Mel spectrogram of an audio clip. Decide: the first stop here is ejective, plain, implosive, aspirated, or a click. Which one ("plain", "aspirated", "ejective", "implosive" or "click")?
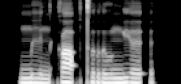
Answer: plain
